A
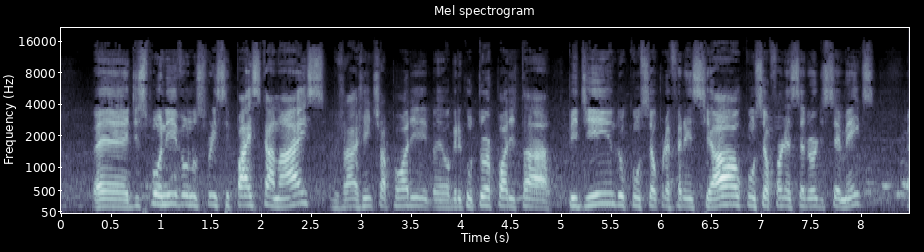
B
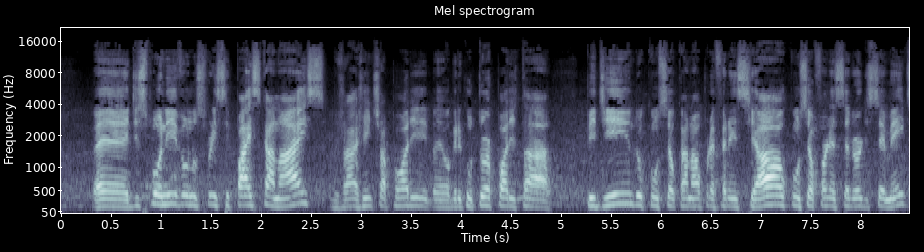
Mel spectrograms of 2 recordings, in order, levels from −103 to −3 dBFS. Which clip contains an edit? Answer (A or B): A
